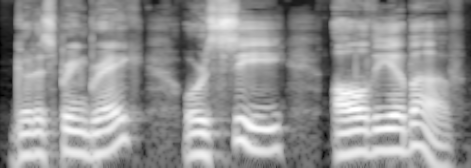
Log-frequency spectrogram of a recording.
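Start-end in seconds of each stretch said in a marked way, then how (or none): none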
